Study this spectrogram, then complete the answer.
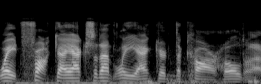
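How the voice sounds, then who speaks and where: A man in a put-on character voice, medium-pitched, at a fairly quick pace. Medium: machinima. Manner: bossy, hurried.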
